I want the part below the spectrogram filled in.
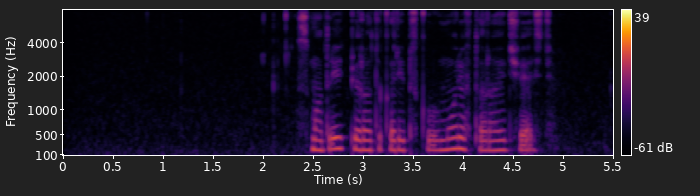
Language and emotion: Russian, neutral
